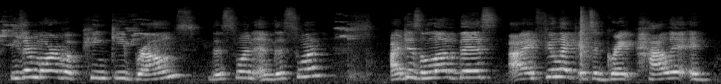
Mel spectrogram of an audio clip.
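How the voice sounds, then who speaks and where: A young woman in her twenties, working as a beauty vlogger, chats casually to the camera about makeup. Her high-pitched, fairly bright voice rambles with many fillers and sounds a little congested from a cold, while the mic sits slightly distant in a roomy, echoing space.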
